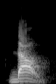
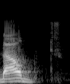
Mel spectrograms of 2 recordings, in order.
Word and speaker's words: doubt: Doubt. It's not doubt. Lane. It's not dapt. It's that. So we do not pronounce some words.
